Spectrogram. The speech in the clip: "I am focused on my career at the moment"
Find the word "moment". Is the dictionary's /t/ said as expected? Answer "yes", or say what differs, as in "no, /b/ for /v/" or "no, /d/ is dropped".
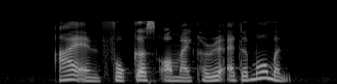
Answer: yes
